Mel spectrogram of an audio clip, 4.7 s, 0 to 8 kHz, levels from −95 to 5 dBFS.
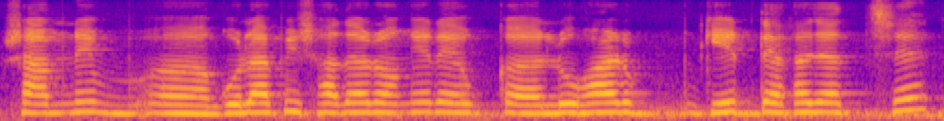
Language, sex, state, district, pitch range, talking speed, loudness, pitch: Bengali, female, West Bengal, Purulia, 215-235 Hz, 140 wpm, -13 LUFS, 225 Hz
